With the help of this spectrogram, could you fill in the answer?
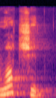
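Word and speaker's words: watched: وي هاف واتشد واتشد نقول تي واتشد وأن وكأنك تنطق تي.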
